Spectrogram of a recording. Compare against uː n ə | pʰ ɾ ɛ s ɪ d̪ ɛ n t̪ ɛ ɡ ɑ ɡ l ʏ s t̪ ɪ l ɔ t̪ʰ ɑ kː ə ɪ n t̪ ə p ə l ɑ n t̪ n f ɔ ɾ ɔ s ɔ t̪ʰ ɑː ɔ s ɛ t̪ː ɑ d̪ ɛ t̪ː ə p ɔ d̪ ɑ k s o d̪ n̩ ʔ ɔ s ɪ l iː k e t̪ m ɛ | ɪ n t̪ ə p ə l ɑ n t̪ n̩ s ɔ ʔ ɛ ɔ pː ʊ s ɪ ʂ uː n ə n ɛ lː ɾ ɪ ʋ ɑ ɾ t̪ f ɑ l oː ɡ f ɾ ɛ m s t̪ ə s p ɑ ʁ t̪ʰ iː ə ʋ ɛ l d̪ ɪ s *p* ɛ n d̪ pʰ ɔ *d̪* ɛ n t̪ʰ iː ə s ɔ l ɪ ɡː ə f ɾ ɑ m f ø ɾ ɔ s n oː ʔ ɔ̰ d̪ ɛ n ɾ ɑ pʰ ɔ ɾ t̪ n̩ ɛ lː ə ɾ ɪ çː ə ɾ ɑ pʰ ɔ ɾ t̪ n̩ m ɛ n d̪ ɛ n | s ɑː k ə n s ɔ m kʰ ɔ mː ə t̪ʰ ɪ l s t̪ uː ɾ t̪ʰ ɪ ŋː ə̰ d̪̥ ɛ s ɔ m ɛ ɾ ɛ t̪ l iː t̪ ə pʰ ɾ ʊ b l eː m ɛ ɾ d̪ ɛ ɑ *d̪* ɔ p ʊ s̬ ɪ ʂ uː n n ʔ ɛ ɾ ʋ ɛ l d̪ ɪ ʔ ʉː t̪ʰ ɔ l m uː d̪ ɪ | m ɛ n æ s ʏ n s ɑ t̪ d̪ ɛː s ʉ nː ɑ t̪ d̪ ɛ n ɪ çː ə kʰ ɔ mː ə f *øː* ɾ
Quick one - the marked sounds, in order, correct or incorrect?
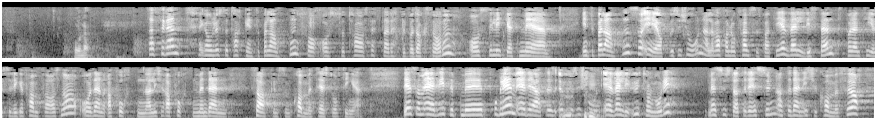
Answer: correct, correct, incorrect, correct

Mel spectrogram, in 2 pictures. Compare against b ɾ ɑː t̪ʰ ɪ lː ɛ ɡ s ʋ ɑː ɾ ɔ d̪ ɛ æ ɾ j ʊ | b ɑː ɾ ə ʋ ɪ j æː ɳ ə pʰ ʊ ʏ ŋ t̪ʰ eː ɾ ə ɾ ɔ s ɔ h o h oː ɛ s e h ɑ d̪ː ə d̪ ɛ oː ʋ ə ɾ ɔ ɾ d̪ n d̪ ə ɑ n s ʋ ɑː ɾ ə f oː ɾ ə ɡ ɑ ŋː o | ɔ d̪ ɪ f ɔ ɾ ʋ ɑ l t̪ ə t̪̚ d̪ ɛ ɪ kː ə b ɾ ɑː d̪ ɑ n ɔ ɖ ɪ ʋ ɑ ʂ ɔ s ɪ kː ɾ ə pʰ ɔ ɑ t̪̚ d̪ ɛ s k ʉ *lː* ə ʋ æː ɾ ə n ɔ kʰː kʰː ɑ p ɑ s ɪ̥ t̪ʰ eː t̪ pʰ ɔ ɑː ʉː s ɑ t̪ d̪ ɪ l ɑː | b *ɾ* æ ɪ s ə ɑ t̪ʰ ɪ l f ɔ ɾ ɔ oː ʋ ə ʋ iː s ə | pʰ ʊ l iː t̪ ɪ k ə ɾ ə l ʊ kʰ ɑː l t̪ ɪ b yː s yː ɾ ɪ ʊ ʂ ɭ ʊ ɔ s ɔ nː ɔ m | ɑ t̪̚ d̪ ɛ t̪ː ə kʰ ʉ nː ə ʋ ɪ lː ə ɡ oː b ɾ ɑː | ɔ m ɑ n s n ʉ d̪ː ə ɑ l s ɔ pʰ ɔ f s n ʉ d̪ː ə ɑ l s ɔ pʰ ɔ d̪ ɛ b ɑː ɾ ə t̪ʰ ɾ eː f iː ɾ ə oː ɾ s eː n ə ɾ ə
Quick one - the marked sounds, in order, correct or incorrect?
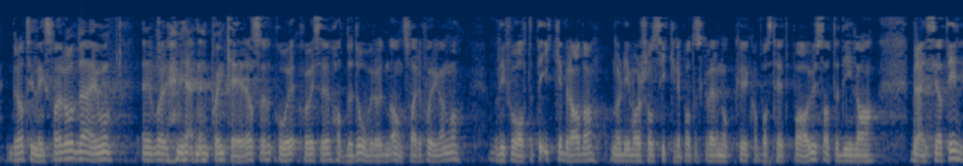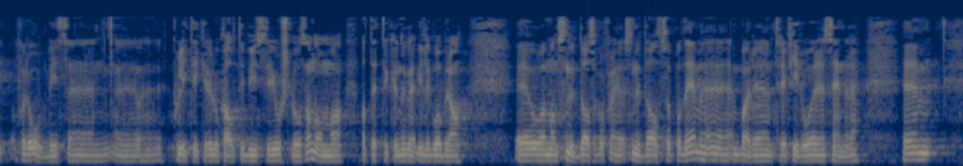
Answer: incorrect, correct

